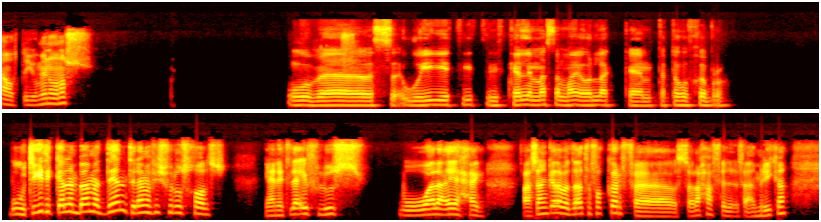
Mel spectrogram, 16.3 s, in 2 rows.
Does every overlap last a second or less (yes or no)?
yes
